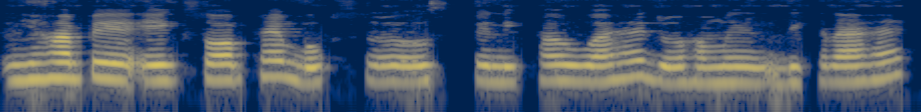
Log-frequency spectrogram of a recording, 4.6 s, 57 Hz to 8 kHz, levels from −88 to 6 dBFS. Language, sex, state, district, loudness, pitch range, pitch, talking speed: Hindi, female, Chandigarh, Chandigarh, -20 LUFS, 215-240 Hz, 225 Hz, 210 wpm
